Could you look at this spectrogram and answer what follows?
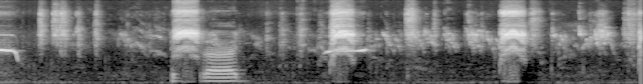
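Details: Indian ringneck parakeet calling at home: bursts of harsh, buzzy screeches, a descending nasal rattle, and a short rising whistle, with chattering in between.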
